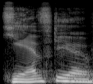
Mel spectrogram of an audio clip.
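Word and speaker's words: Kyiv: it I I I can't do these Ukrainian pronunciations I'm like chov not Cher not uh K it's KV and it ISO Rogue for me now K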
